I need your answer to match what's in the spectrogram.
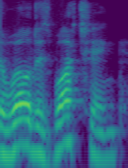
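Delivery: ordinary talk, nothing marked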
